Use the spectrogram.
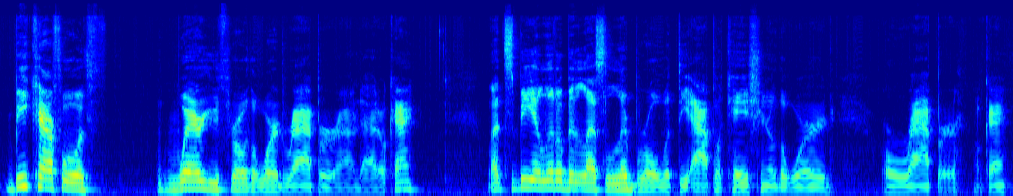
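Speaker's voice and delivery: loud, pointed reprimand, easing off at the end; mock stern warning. Streamer cautioning chat about the word rapper, mock stern. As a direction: hit the opening hard, like a lecture. Objects to calling him a rapper.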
